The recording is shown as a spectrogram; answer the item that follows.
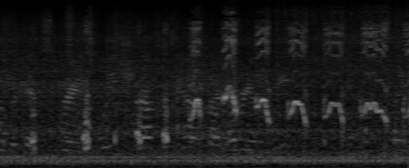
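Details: Puppies aged two weeks from the July litter of Paris and Dutch squeak in quick short whimpers, several a second, thin arched cries becoming more frequent toward the end, with faint talking early on and a low hum behind.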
